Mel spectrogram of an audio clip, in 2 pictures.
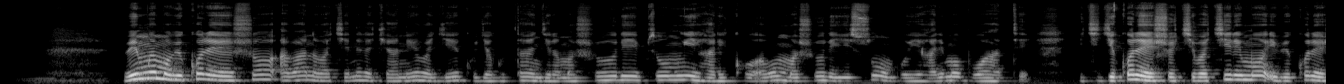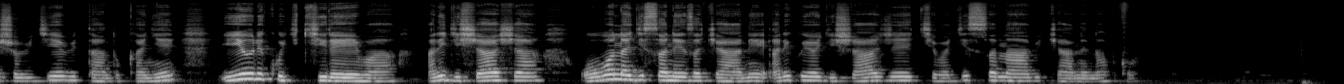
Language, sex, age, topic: Kinyarwanda, female, 36-49, education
